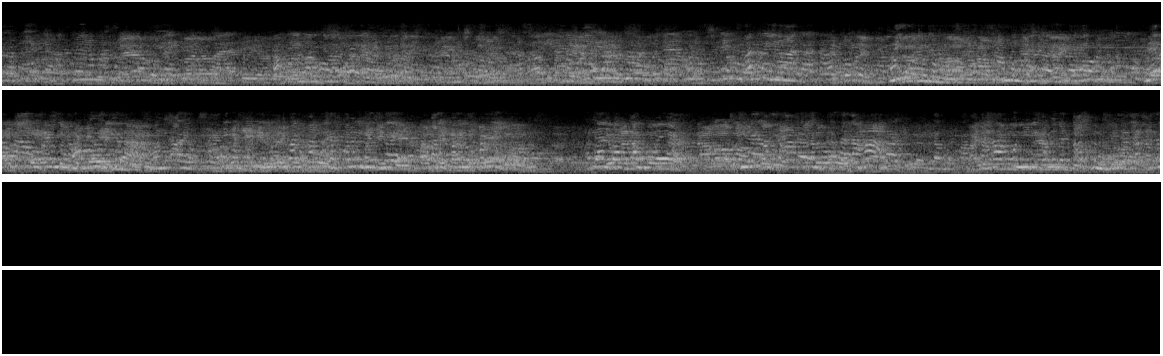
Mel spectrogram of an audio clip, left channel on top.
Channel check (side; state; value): right; silent; 59 dB below the other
